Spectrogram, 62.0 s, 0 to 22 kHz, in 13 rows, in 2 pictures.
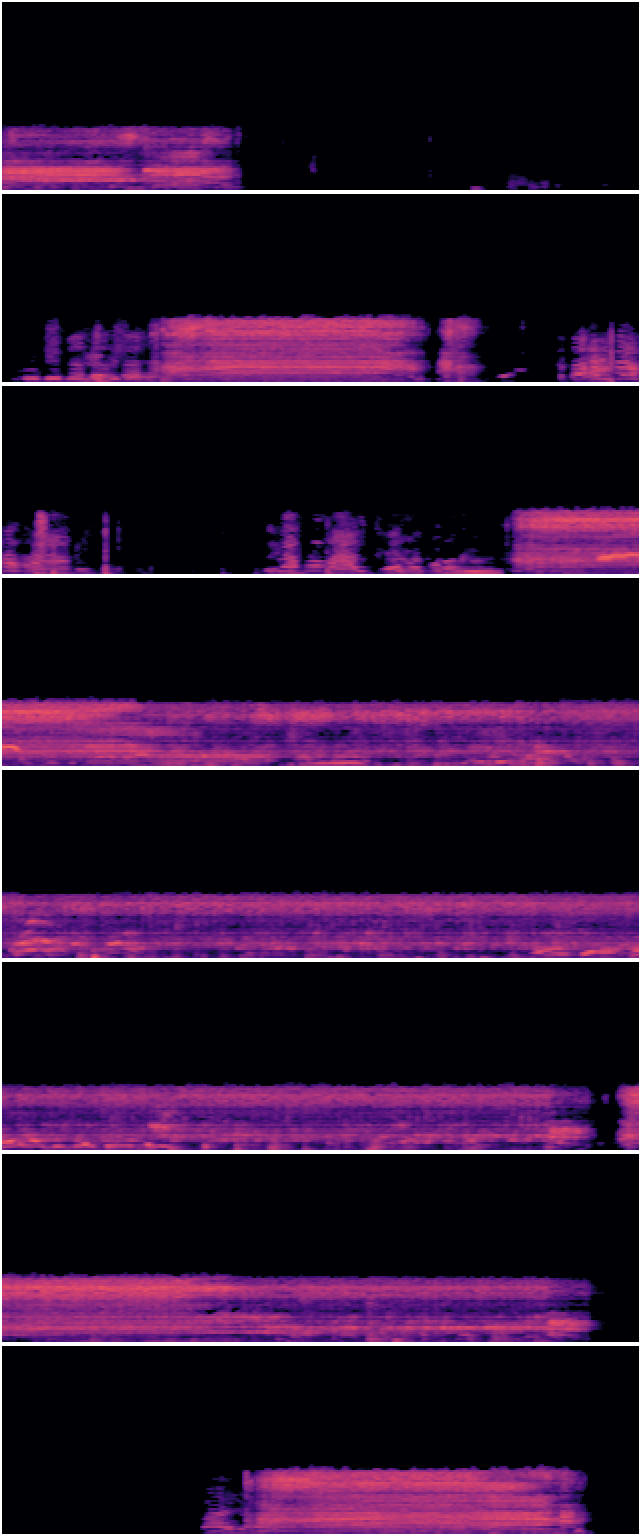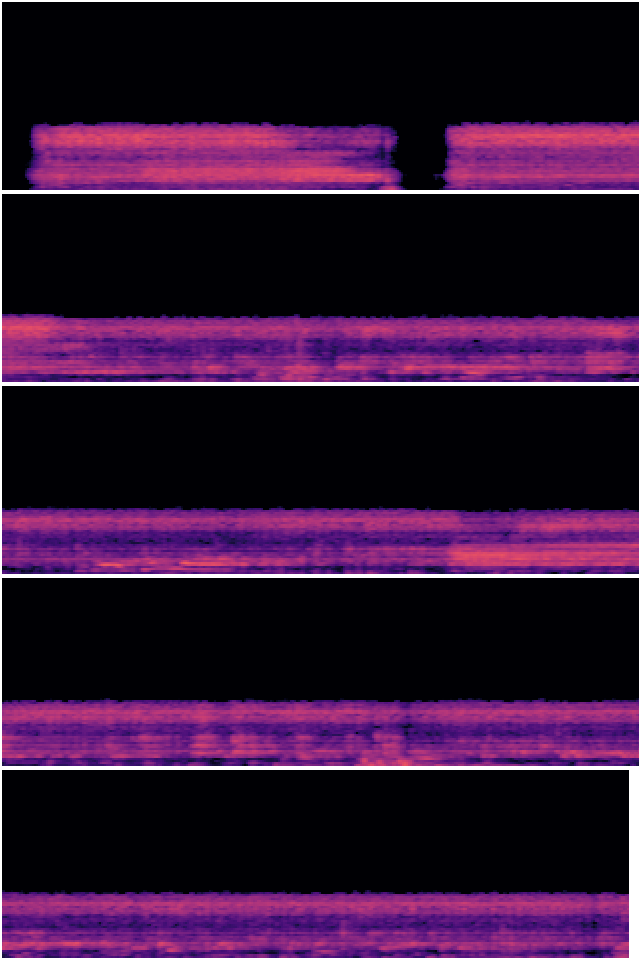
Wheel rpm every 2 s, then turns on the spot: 120, 0, 10, 110, 10, 0, 30, 160, 160, 160, 160, 160, 160, 150, 120, 160, 70, 30, 130, 110, 120, 150, 160, 160, 160, 160, 160, 160, 160, 160, 160.
none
